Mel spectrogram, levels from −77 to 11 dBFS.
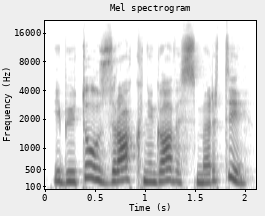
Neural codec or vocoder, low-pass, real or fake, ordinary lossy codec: none; none; real; none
